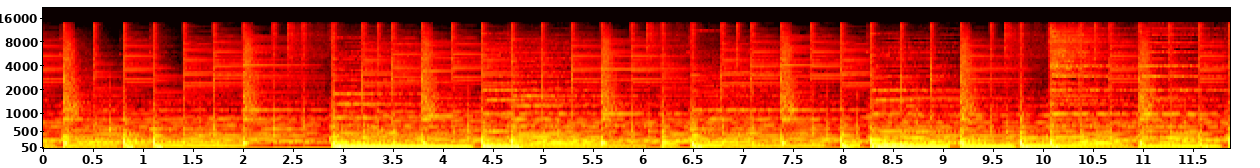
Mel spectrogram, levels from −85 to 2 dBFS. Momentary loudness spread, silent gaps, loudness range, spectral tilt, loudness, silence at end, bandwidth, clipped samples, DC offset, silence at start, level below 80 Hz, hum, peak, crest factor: 7 LU; none; 3 LU; -5.5 dB/octave; -19 LUFS; 0 s; 14 kHz; under 0.1%; 2%; 0 s; -20 dBFS; none; -2 dBFS; 16 dB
